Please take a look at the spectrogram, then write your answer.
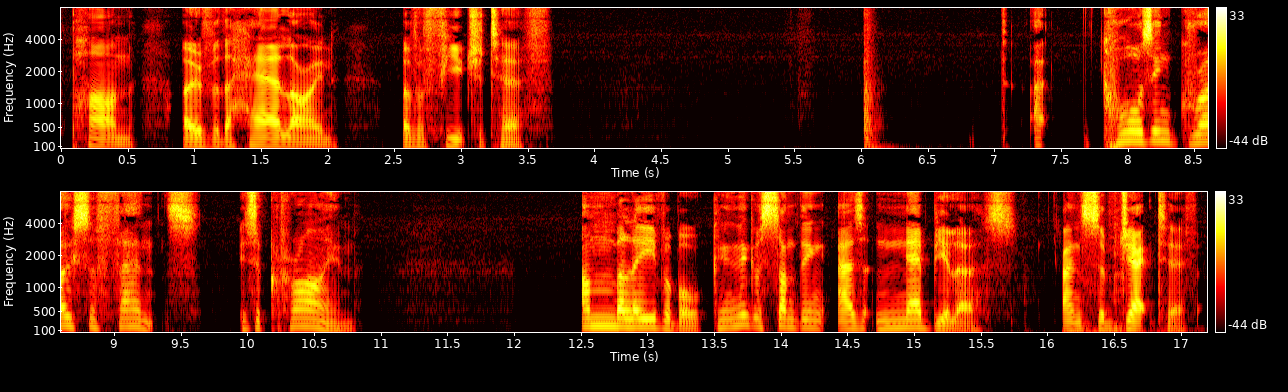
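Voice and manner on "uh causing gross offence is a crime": high, slow, mocking official tone; mock police voice. Vlogger mocking the police's offence statement, high and sneering.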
